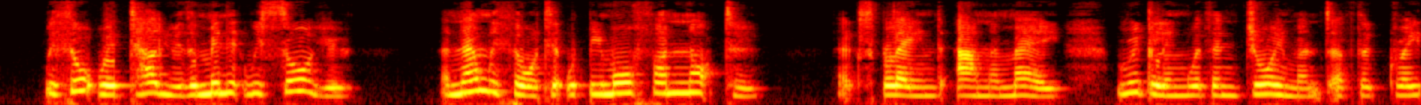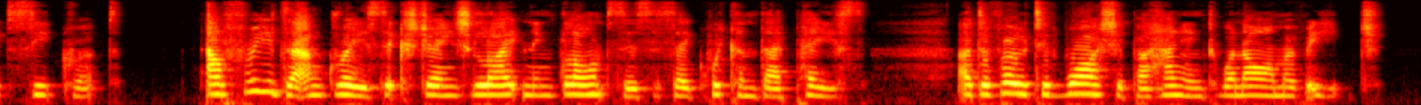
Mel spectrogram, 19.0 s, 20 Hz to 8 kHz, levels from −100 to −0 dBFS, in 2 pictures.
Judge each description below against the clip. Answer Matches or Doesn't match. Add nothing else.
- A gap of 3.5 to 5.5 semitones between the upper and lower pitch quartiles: Doesn't match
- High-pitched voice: Matches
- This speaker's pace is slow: Doesn't match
